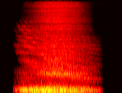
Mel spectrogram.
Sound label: Swipe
